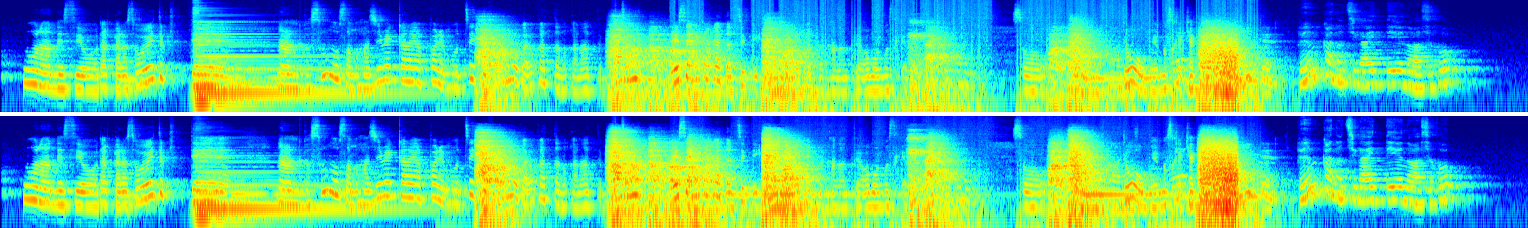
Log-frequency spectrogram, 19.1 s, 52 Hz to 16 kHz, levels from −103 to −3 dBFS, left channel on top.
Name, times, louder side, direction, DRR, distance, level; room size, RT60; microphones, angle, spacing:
voice 1, 0.3-2.1 2.4-8.0 8.4-11.5 12.7-13.1 13.4-13.6 14.0-15.9, right 1 dB, 5° right, 6 dB, 0.3 m, -37 dB
voice 2, 1.4-1.8 7.6-8.3 11.6-12.7 13.8-14.1 14.6-14.8 15.3-15.9 16.2-18.1, right 1 dB, 55° right, 6 dB, 1.1 m, -40 dB
Strum, 2.4-6.8, equal, 85° left, 0.9 m, -37 dB
sound 1, 5.5-5.6 5.9-6.6 7.6-10.9 11.3-12.0 13.1-15.5, right 7 dB, 85° right, 0.4 m, -28 dB
sound 2, 8.4-8.8 9.1-12.4 12.7-15.7, left 1 dB, 60° left, 0.9 m, -45 dB
13.0 x 6.9 x 3.7 m, 1.1 s
head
